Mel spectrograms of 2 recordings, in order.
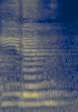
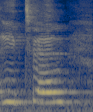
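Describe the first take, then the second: First: The T is said softly and relaxed. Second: The T is said with a firm, clear release. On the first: "o T relajada" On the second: "con la T firme"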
